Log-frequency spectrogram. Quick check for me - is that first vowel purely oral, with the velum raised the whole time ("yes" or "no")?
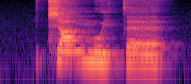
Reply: yes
